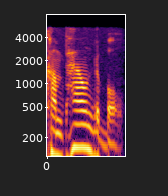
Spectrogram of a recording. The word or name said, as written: compoundable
